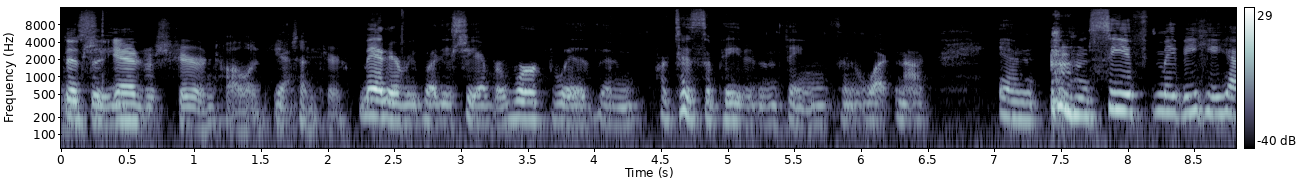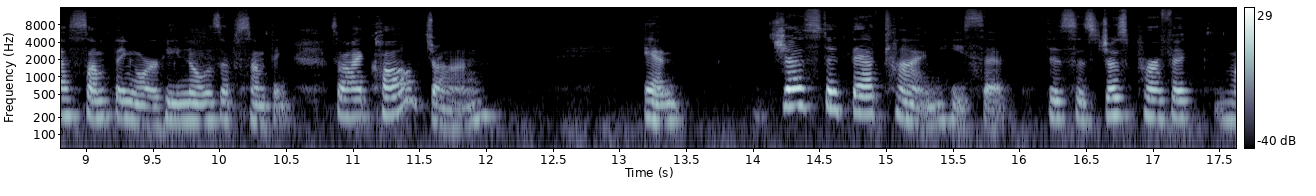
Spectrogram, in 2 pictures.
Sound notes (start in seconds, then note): 7.1 clears throat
